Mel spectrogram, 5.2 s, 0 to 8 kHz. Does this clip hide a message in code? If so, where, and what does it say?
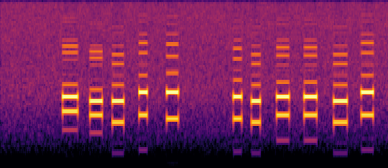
Yes: DTMF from 0.8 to 5.0 s, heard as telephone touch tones, dialled by hand, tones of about 150 ms. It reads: 07196 518819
